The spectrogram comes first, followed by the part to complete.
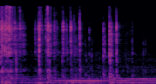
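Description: Small stones clicking and rattling against each other as they are handled, a quick irregular run of sharp clicks that is densest at the start. A faint steady low hum runs underneath.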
